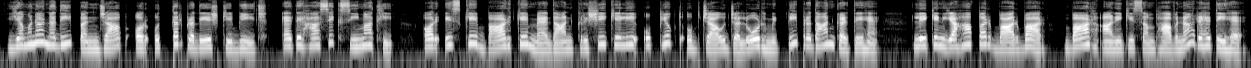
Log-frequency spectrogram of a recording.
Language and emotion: Hindi, neutral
